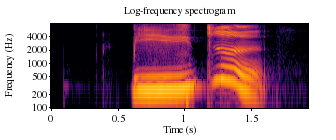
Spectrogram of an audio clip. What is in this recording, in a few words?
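"bi2zi5", Mandarin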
